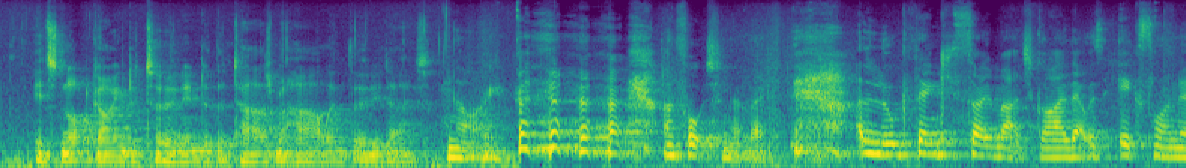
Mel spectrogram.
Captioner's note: laughter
